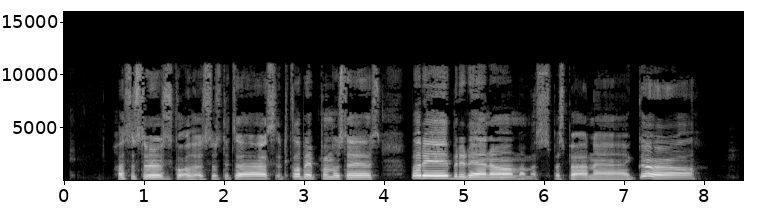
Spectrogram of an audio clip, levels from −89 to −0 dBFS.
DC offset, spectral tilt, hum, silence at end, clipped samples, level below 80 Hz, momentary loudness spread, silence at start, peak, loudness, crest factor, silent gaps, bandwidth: under 0.1%; -4 dB/octave; none; 0.6 s; under 0.1%; -72 dBFS; 14 LU; 0.7 s; -6 dBFS; -21 LUFS; 16 dB; none; 11.5 kHz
